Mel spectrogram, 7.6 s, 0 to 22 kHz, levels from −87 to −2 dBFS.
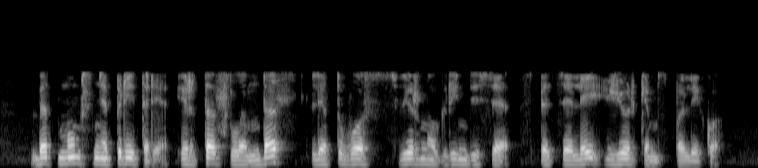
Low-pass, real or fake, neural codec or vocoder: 3.6 kHz; real; none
